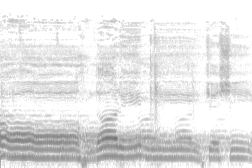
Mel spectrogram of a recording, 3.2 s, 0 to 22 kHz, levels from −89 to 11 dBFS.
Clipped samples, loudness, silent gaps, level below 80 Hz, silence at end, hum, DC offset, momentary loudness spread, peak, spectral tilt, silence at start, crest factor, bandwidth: under 0.1%; -45 LUFS; none; -74 dBFS; 0 s; none; under 0.1%; 9 LU; -30 dBFS; -4.5 dB/octave; 0 s; 16 dB; 16 kHz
